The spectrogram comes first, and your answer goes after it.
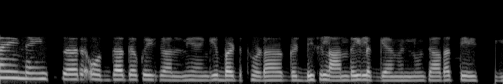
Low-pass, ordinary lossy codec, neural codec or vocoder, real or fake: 3.6 kHz; none; none; real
